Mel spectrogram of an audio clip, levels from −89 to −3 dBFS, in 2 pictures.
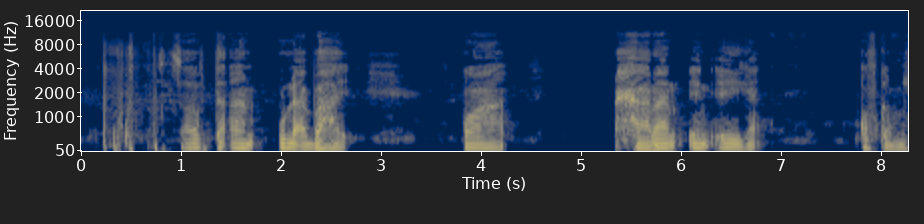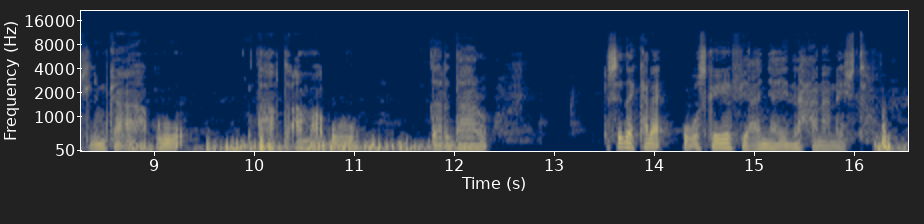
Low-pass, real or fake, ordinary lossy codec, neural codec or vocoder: none; real; none; none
